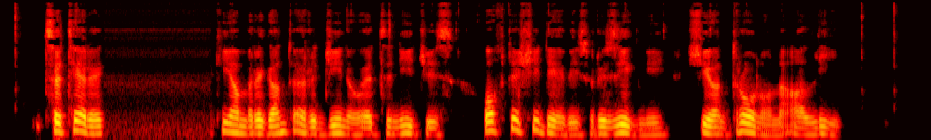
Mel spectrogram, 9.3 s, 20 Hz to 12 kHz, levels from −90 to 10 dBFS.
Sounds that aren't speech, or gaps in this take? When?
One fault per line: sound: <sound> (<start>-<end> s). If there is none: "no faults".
no faults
